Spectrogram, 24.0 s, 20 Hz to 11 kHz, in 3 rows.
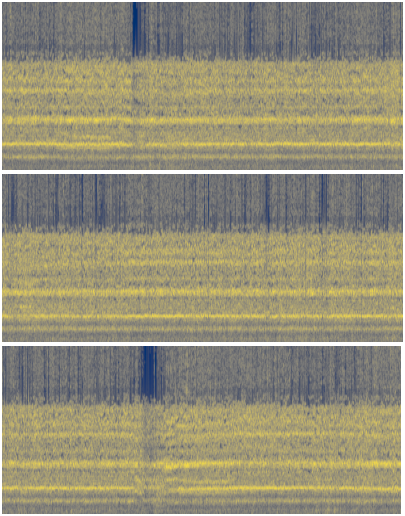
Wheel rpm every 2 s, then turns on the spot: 230, 220, 230, 230, 230, 230, 230, 230, 230, 190, 220, 230.
none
